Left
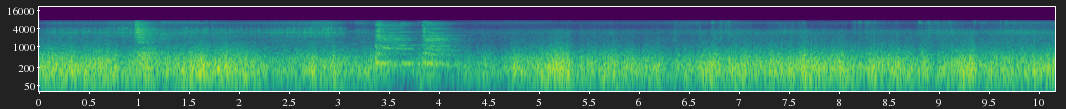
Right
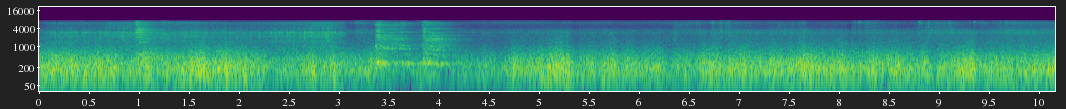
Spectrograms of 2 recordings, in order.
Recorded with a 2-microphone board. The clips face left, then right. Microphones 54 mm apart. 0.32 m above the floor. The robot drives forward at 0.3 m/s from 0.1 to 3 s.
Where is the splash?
80° left, 3 m.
